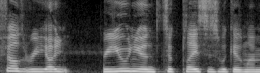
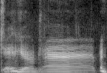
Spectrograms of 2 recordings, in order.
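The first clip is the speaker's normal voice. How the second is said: put-on very angry tone; 3 semitones lower than usual. Repeating a game character's line, imitating a very angry voice. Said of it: "He's, like, very angry".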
